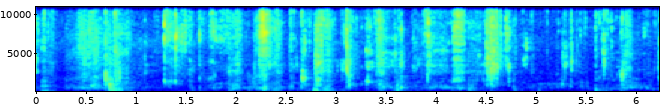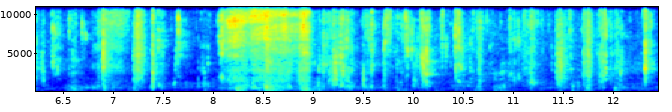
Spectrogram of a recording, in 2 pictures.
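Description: Close-up sounds of two people eating noodles with forks: steady wet chewing, small smacks and clicks throughout. A louder rush of noise lasting about a second comes about eight seconds in.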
